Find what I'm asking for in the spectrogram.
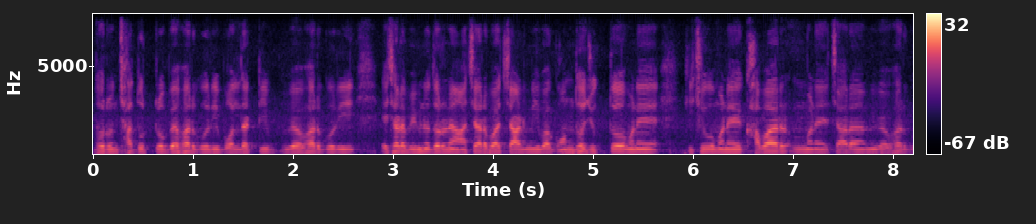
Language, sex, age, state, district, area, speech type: Bengali, male, 60+, West Bengal, Jhargram, rural, spontaneous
